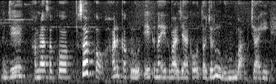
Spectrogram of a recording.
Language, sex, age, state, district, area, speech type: Maithili, female, 30-45, Bihar, Muzaffarpur, urban, spontaneous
